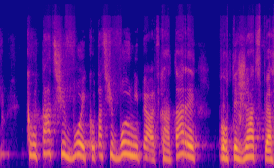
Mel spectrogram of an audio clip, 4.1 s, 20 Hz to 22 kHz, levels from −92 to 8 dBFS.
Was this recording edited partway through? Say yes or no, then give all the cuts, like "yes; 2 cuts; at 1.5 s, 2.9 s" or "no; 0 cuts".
yes; 1 cut; at 2.4 s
